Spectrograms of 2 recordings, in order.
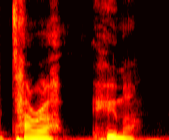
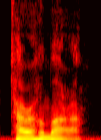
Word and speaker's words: Tarahumara: American tribe, and I'm going to try and pronounce this, the Tarahumara. Tarahumara.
